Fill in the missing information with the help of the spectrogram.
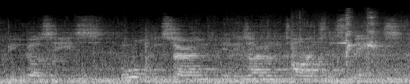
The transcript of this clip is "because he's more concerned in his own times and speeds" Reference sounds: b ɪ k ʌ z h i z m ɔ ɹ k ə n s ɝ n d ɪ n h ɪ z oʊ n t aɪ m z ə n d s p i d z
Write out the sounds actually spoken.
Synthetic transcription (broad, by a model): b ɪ k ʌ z h i z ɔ l k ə n s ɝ n d ɪ n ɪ z oʊ n t aɪ m z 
